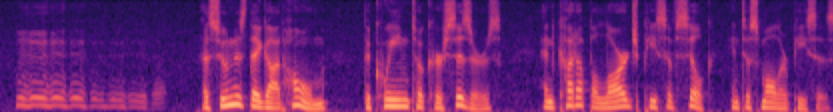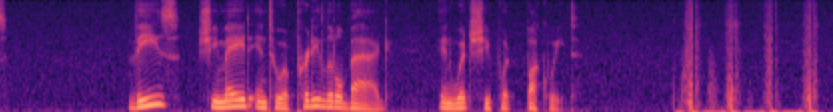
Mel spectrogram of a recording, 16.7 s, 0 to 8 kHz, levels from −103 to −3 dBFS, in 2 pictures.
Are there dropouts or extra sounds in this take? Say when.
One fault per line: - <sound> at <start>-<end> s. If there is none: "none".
- laugh at 0.1-1.7 s
- sniff at 15.0-16.6 s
